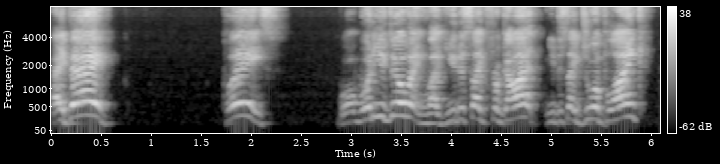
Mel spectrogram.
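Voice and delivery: high, loud, fed-up shout at the wife; exasperated yelling. Real, not acted. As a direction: holler at her for barging into your recording. Yelling at wife during podcast.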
